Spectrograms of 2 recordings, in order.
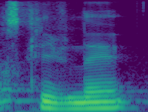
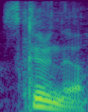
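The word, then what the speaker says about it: Scrivener: Euh en 79, il y a eu une loi appelée la loi, alors je sais pas comment la prononce, Scrivner. Scrivet, Scrivner. Scrivner, très bien.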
